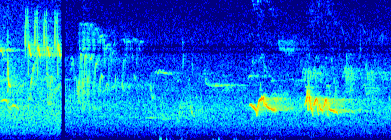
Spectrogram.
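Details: A male Japanese thrush on a campsite near Oshamambe, southwest Hokkaido, in spring gives two quick, warbled whistled phrases about half a second apart. Fainter high chirps from other birds sound early on.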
